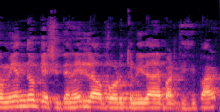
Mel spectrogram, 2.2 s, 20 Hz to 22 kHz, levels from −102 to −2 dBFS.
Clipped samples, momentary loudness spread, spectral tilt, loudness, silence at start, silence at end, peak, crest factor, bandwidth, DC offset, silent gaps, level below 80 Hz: under 0.1%; 7 LU; -7.5 dB/octave; -19 LUFS; 0 s; 0 s; -4 dBFS; 14 dB; 11.5 kHz; under 0.1%; none; -58 dBFS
